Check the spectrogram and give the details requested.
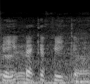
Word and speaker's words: Beccafico: It's Beccafico, I think it's Beccafico. Beccafico. Not Benefit. Beccafico.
